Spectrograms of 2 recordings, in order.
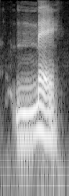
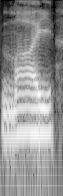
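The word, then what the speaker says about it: mai: open a okay and then you pronounce it me me okay so don't pronounce e don't try to pronounce it no it's me me so it's not my it's me okay and then here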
